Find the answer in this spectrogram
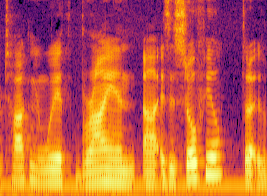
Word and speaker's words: Stofiel: Is it Stofiel? Did I pronounce that right? Stofiel. Stofiel.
